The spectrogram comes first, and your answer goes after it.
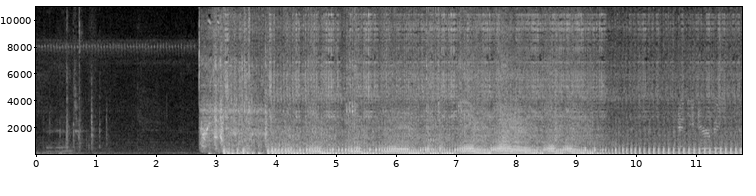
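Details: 2002 Yamaha Warrior 350 ATV with a new DG muffler, battery, fuel line and filter: starts first try, revs a little, then settles to an even deep, throaty single-cylinder idle; normal start and idle.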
